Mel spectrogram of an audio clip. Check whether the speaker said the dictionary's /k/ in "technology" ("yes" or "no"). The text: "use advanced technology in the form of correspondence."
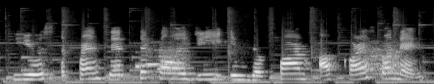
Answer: yes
